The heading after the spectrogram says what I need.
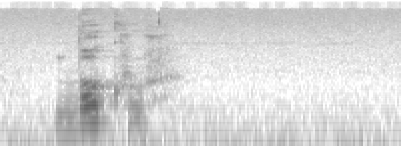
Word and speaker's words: beaucoup: O can be spelled AU or EAU. Like in, and let's repeat it, O, O, beaucoup.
